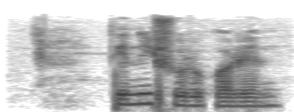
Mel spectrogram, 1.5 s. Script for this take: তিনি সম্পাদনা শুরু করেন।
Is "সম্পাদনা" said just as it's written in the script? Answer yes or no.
no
